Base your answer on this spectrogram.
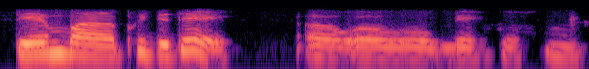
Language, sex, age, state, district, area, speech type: Bodo, female, 45-60, Assam, Kokrajhar, urban, conversation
